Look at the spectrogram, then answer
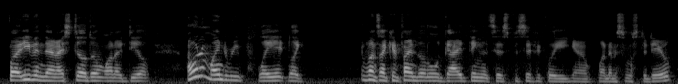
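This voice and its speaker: A man casually chatting as he watches a video game, teasing and joking in slangy talk. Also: a little high. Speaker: commentator on a video game stream.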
